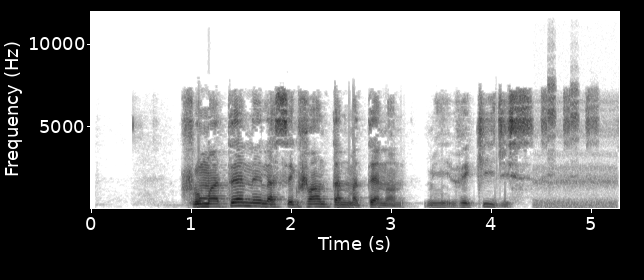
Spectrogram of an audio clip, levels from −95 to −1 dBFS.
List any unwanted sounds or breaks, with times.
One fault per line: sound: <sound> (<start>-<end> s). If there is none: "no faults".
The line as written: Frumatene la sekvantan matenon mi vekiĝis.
sound: laugh (4.5-5.1 s)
